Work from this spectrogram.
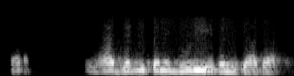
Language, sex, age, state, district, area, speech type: Maithili, male, 18-30, Bihar, Samastipur, rural, conversation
